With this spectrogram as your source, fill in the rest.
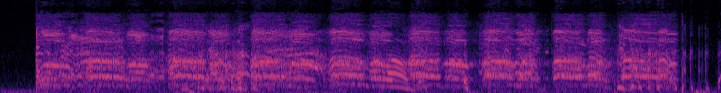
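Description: Rowdy crowd at a radio show event jeering and heckling, loud chanting and shouting voices rising and falling in repeated bursts for about ten seconds.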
